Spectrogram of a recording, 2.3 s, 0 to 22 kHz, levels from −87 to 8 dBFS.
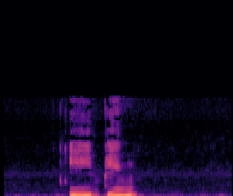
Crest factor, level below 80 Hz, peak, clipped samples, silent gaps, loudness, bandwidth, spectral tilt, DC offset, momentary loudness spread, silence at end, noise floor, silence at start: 16 dB; -66 dBFS; -12 dBFS; under 0.1%; none; -23 LUFS; 11.5 kHz; -5.5 dB/octave; under 0.1%; 4 LU; 0.95 s; -64 dBFS; 0.7 s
